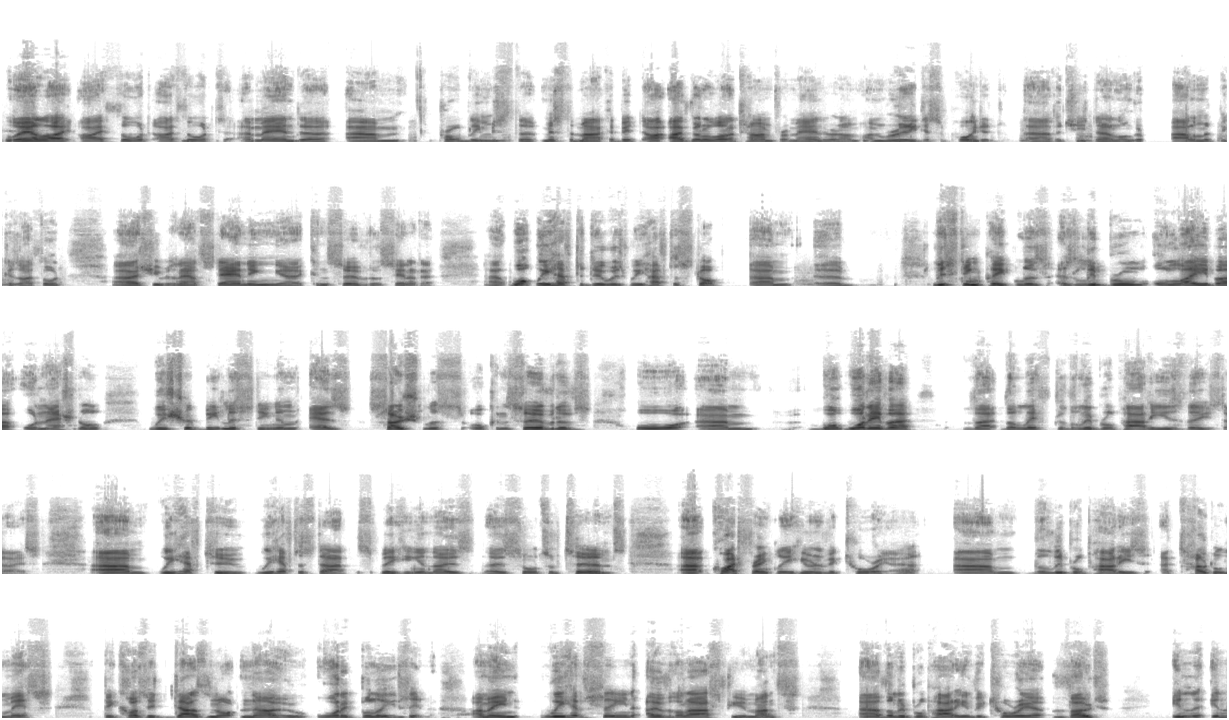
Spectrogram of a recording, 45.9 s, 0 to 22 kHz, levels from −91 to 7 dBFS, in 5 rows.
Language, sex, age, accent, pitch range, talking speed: English, male, 50-69, Australian, 110-145 Hz, 195 wpm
